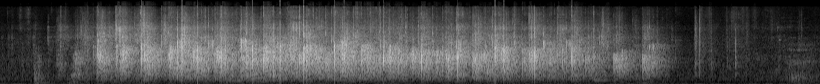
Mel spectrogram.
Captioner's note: applause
